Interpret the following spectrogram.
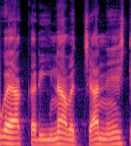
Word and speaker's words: करीना: ए आर आई एन ए इसे हम पढ़ेंगे करीना के से का होता है ए साइलेंट आर से र आई से बड़ी की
